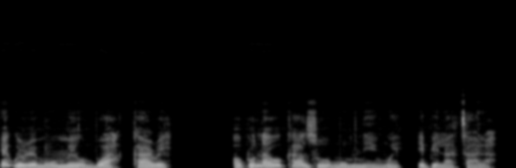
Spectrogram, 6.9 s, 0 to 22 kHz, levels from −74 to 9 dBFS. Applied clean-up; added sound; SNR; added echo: none; none; none; none.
